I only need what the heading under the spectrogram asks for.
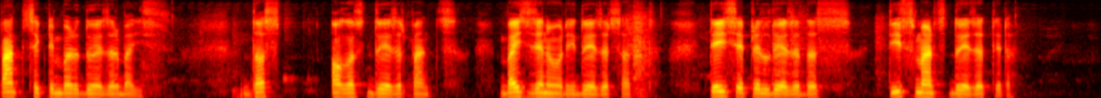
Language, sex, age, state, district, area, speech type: Nepali, male, 18-30, West Bengal, Darjeeling, rural, spontaneous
